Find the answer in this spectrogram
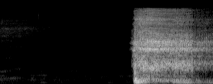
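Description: A woman's lion's breath in yoga. The tail of a slow inhale fades out, then just past halfway comes a sudden, loud, rasping exhale from the throat, pushed out through a wide-open mouth with the tongue out, tapering off.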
